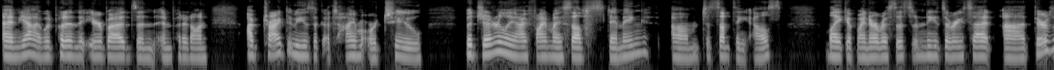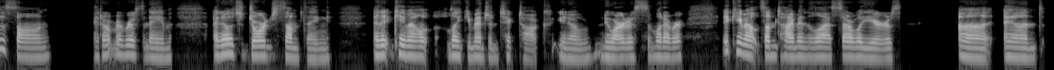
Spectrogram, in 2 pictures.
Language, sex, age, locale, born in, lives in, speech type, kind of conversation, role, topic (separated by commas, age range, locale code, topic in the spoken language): English, female, 40-44, en-US, United States, United States, conversation, unstructured, none, What music instantly lifts your mood?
